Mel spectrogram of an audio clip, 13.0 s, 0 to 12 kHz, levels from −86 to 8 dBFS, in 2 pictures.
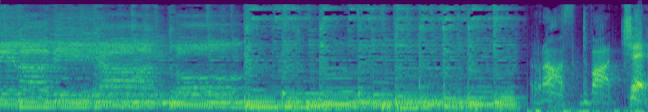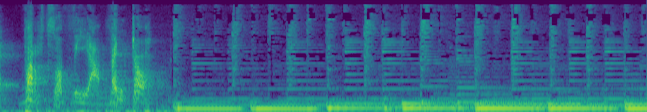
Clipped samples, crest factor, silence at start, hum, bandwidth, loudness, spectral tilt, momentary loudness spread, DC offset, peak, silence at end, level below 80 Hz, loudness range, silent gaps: under 0.1%; 16 dB; 0 s; none; 11 kHz; -16 LUFS; -4.5 dB/octave; 8 LU; under 0.1%; 0 dBFS; 0 s; -26 dBFS; 4 LU; none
